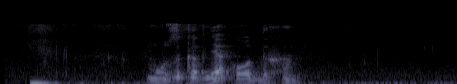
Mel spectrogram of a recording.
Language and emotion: Russian, neutral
